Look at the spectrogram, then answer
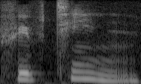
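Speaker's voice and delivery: put-on fifteen with stress on second syllable teen. Explaining how to say fifteen hundred dollars, stress on teen in fifteen. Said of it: "teen의 강세가 있는 거예요".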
